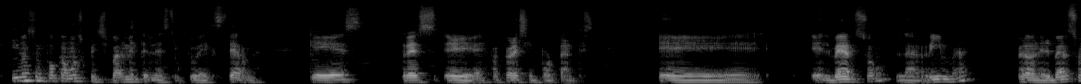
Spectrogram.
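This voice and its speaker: A man's voice: fairly low pitch, far from the mic. A man teaching a literature class, explaining step by step, counting syllables aloud and often checking in with his students. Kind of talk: recorded class lecture.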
